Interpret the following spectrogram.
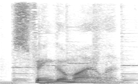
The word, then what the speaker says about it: sphingomyelin: out challenging isn't it this is how you pronounce it sphinx go myelin sphingomyelin sphingomyelin did you know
